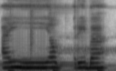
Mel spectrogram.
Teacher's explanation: Cara membacanya, memasukkan huruf nun disukun pada huruf ya dengan mendengung panjang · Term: idgham bi gunnah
